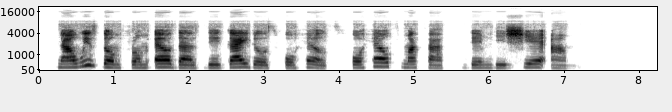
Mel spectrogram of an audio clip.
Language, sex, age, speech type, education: Nigerian Pidgin, female, 15-29, spontaneous, tertiary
